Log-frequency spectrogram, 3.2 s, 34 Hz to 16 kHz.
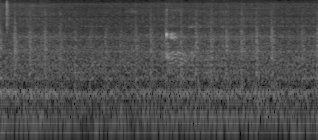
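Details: Diesel 76-series on a high-country 4WD trip: a regular light knock rides over the idle at engine speed, a clatter that stops when the clutch pedal is pressed; cause unconfirmed.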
